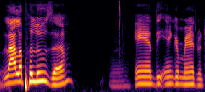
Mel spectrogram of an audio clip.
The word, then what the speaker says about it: Lollapalooza: Is that how you pronounce it? Lollapalooza. Lollapalooza.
